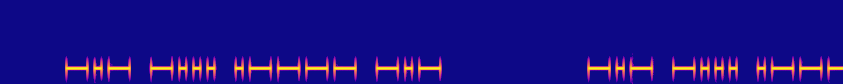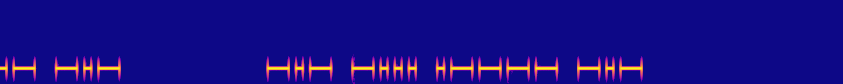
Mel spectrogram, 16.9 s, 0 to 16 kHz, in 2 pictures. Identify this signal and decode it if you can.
Morse code, heard as a keyed tone, about 17 wpm, 700 Hz. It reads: KB1K KB1K KB1K
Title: USA Call Signs - 4 Characters - Repeated 3x - 17wpm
